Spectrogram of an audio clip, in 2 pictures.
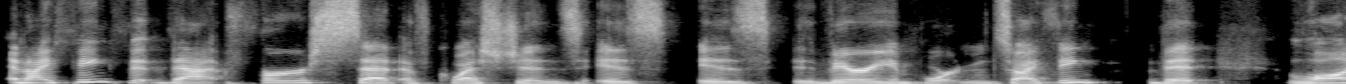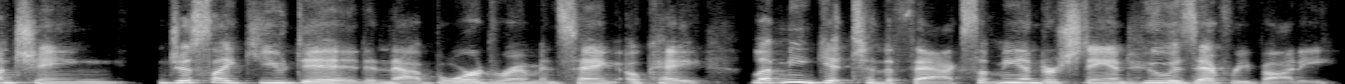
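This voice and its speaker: A woman co-hosts a podcast in casual conversation. She puts her questions warmly to her partner and keeps affirming him as he talks. Her voice sits at a middle pitch. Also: moderate pace. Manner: encouraging, backchannels often. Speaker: podcast co-host. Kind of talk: casual interview chat.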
